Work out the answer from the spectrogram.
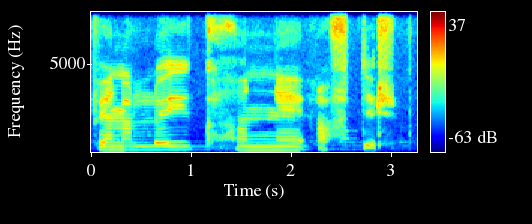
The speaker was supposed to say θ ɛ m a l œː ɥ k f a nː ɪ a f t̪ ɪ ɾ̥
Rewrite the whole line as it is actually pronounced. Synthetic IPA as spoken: f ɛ n a l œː ɥ k h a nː ɪ a f t̪ ɪ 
